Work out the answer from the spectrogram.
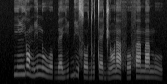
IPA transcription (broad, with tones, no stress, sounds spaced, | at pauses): j ĩ˦ j ɔ˦˨ m i˨˦ n u˦˨ w o˨ ɡ͡b ɛ˨ j i˨˦ ɡ͡b i˦˨ s o˨ d u˨ t ɛ˨ d͡ʒ ɔ̃˨˦ ɾ a˦˨ f o˨˦ f a˦ m a˦ m u˦˨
